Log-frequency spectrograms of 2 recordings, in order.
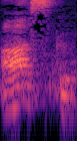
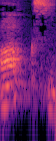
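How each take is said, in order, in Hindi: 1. k ध्वनि s के बाद आती है। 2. k ध्वनि s से पहले आती है। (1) "दैट मीन्स आस्क" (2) "ज्यादातर लोग इसे ask को आक्स बोलते हैं"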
